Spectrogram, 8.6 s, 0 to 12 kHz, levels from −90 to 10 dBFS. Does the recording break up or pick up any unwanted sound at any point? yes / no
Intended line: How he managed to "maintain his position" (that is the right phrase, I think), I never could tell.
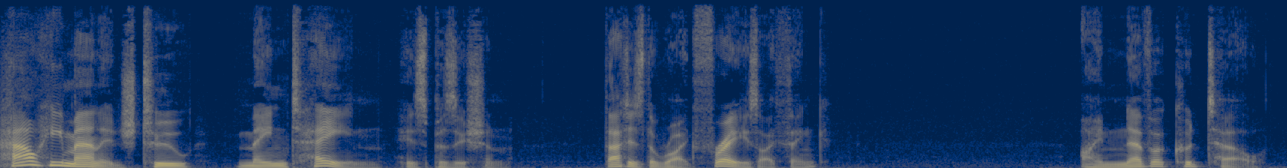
no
